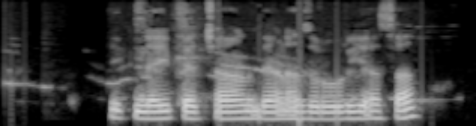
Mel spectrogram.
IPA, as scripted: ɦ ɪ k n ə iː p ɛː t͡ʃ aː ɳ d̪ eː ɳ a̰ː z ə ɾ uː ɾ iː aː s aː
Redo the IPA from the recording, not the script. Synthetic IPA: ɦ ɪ k n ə iː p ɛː t͡ʃ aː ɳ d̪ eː ɳ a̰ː z ə ɾ uː ɾ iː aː s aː

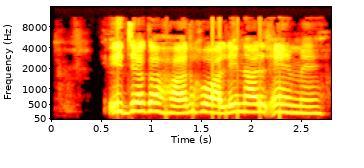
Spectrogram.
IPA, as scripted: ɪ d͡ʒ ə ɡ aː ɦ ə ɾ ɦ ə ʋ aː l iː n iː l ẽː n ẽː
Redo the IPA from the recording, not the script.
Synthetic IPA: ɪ d͡ʒ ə ɡ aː ɦ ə ɾ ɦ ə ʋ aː l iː n aː l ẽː m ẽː

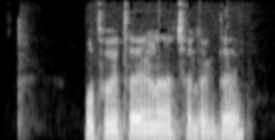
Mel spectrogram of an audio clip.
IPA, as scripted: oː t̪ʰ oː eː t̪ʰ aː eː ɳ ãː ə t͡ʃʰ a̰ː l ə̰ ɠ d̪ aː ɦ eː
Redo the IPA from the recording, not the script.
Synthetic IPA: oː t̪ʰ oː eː t̪ʰ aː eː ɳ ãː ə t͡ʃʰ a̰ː l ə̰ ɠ d̪ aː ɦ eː

